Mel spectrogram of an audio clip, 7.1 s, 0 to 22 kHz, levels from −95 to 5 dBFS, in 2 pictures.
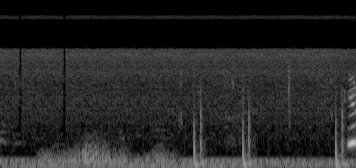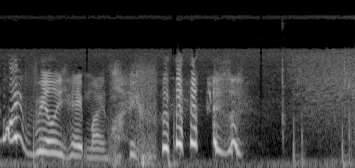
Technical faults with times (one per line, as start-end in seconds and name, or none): none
